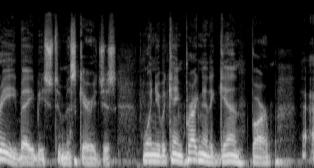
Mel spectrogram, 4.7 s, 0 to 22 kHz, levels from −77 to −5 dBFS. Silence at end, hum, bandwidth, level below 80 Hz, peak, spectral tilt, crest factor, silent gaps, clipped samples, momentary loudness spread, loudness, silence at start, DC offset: 0 s; none; 17 kHz; -40 dBFS; -6 dBFS; -5 dB/octave; 14 dB; none; under 0.1%; 10 LU; -21 LUFS; 0 s; under 0.1%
